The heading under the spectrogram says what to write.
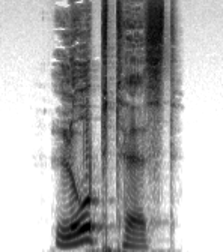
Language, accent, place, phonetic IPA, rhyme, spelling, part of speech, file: German, Germany, Berlin, [ˈloːptəst], -oːptəst, lobtest, verb, De-lobtest.ogg
- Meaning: inflection of loben: 1. second-person singular preterite 2. second-person singular subjunctive II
